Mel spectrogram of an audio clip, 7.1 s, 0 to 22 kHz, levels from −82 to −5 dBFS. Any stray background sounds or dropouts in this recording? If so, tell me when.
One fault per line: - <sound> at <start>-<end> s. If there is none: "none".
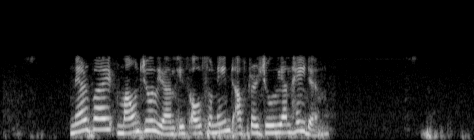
none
